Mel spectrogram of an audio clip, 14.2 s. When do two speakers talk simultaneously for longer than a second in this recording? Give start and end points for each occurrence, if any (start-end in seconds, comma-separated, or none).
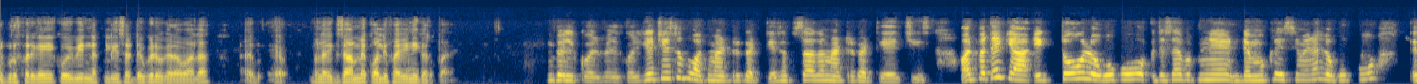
none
